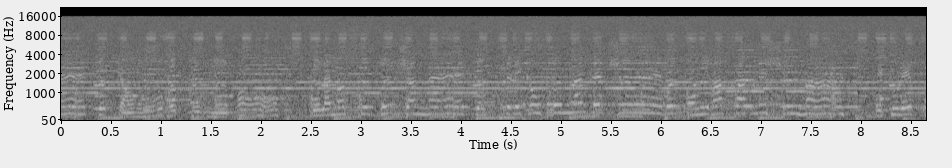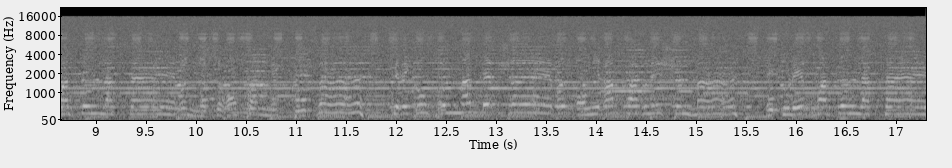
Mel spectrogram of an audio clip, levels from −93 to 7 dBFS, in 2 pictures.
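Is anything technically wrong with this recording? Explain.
Yes. The whole clip suffers from low bit depth with dither. The audio appears to use only 3 bits per sample. Dither was added before rounding to those few levels. That turns the rounding error into steady white noise instead of harsh distortion. The result is a constant, even hiss from start to finish. It sits only about 5 dB below the sound itself, so it is very prominent. No gritty distortion is heard, just that broad hiss.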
